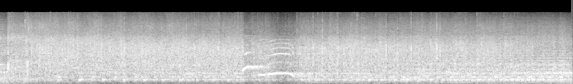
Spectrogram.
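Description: Church congregation applauding steadily, with a voice calling out briefly about four seconds in.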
